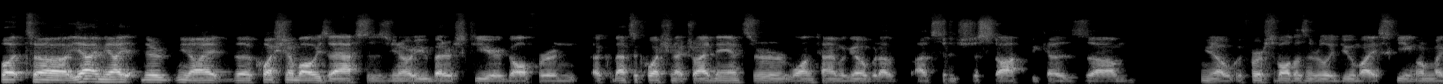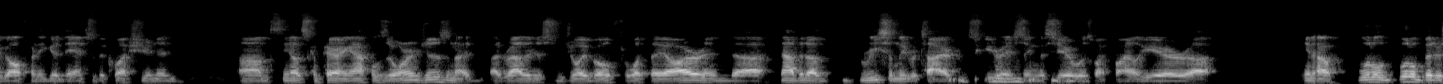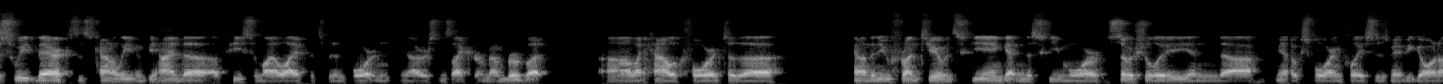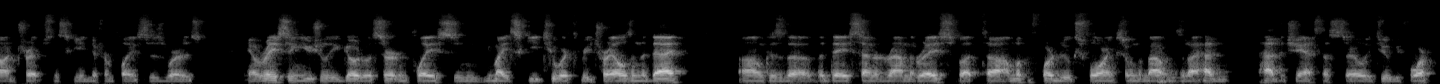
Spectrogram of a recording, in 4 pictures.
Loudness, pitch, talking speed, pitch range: -25 LUFS, 85 Hz, 225 wpm, 80-95 Hz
